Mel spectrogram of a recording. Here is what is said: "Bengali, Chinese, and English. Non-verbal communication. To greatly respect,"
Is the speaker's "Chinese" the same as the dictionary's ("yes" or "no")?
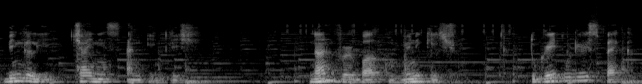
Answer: no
